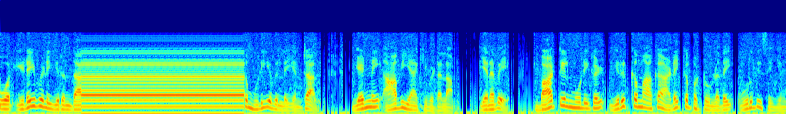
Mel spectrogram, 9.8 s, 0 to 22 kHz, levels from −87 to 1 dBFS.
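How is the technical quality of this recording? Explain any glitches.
The recording has poor technical quality. The speech is grainy and band-limited throughout, and a buzz replaces about two seconds of it.

Throughout, there is grainy distortion that rises and falls with the speech. The error is only about 20 dB below the signal. Quiet tails turn rough. This is likely low bit depth without dither, with the samples truncated to around 6 bits.

Also throughout, nothing is heard above 7.7 kHz. The upper band is breathy and grainy, with plainly audible codec damage. The likely cause is Bluetooth LC3 compression at a low rate, which fits about 32 kbps. The codec cut and noise-filled the top of the spectrum.

From 1.01 to 3.05 s, right after "ஓர் இடைவெளி", the speech stops. A steady 188 Hz buzz takes its place. Speech returns with "முடியவில்லை என்றால் எண்ணெய் ஆவியாகிவிடலாம்". This is a system hang loop. 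The playback froze while the hardware kept replaying one 5.33 ms piece, which fits a 256-sample buffer. About two seconds of audio are lost.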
